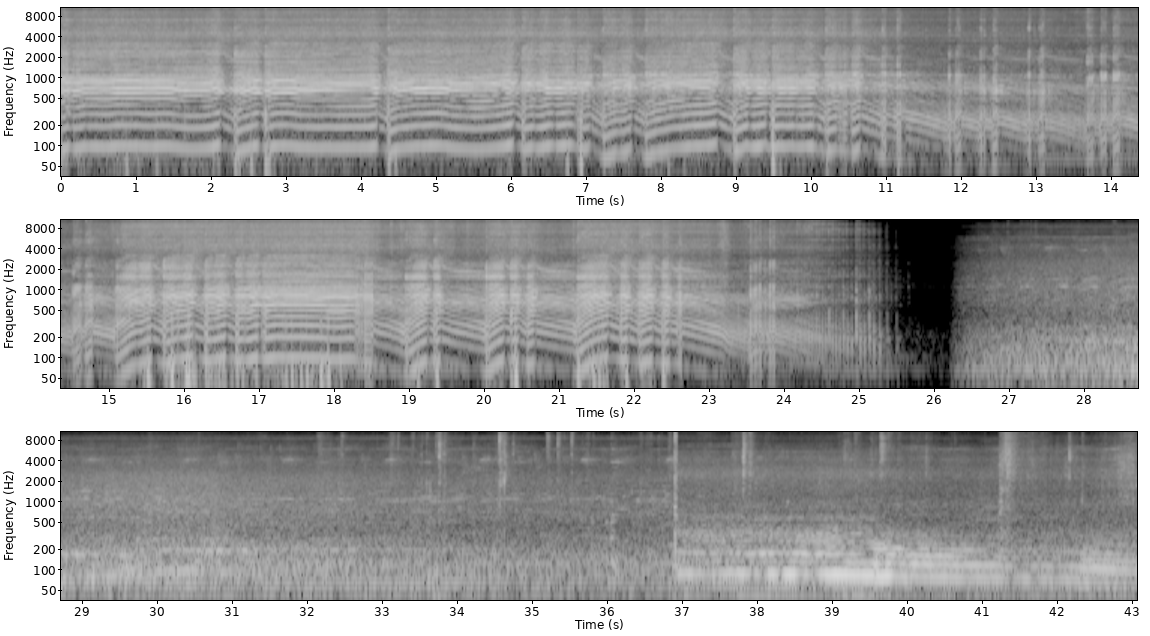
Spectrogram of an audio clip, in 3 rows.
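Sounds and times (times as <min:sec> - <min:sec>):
chainsaw cutting through log: 0:00.0 - 0:25.5.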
